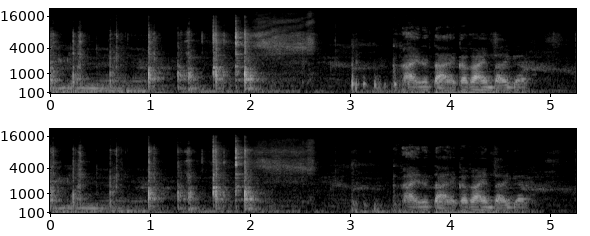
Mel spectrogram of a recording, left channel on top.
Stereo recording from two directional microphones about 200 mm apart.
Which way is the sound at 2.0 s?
30° left (ahead or behind).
